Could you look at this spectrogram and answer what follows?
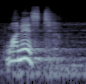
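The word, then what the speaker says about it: honest: for example Rajib is অনেস্ট, এখানে অনেস্ট বয়, এখানে অনেস্ট উচ্চারণ করতে অর্থাৎ এখানে আছে ঠিক এইচ কিন্তু উচ্চারিত হচ্ছে এখানে এইচের উচ্চারণটা হচ্ছে ও, এর কারণেই এটা কনসোনেন্ট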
